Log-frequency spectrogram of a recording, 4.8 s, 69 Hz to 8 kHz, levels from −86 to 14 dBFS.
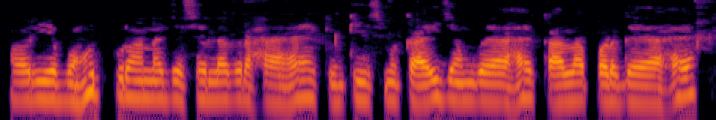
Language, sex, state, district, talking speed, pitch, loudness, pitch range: Hindi, male, Chhattisgarh, Balrampur, 250 wpm, 155 Hz, -18 LUFS, 145-165 Hz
